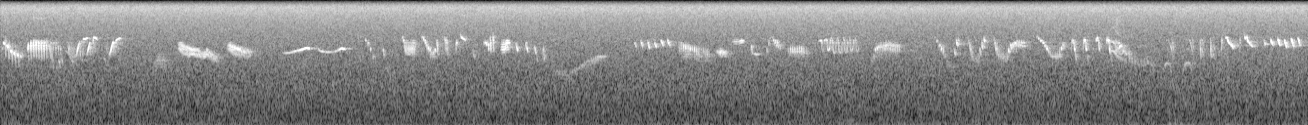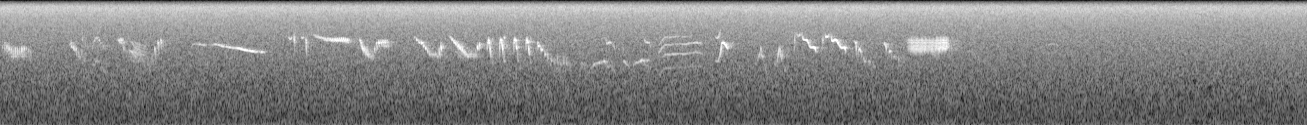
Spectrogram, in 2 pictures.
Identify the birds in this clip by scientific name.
Alauda arvensis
